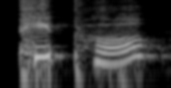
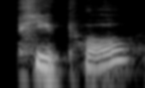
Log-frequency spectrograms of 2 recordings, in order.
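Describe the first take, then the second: First: People. jumps high, squeaky. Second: Said in the usual way. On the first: Shown as a demonstration.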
